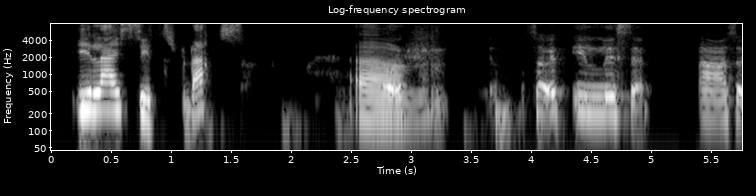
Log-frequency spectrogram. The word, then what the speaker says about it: illicit: excellent all right elicit products um so it illicit uh so it's actually pronounced as e so illicit drugs illicit drugs excellent I think it does decrease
